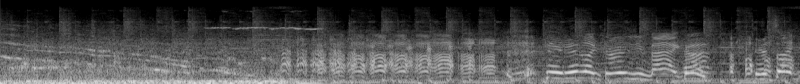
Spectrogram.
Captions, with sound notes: (laughter) Dude, it like throws you back!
